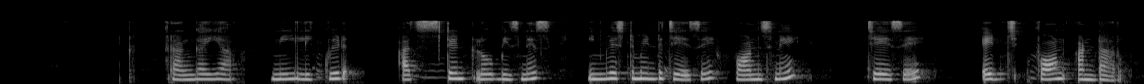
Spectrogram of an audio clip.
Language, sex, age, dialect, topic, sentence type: Telugu, female, 25-30, Telangana, banking, statement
